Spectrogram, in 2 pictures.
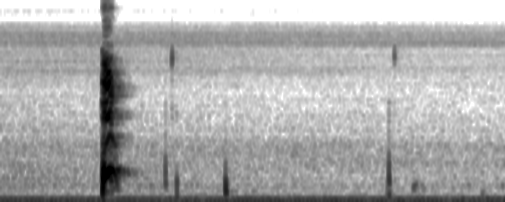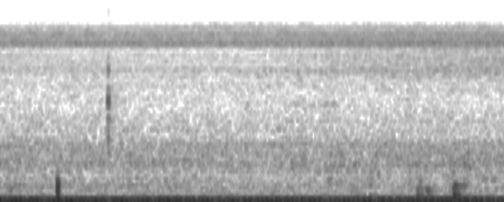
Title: Ducks on the Deck (cinematographer has hiccups)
